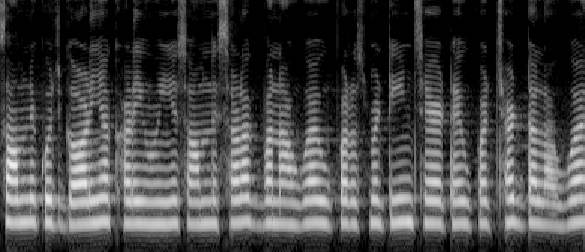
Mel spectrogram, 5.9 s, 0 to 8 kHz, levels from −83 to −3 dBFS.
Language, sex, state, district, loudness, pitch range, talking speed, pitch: Hindi, female, Bihar, Vaishali, -19 LUFS, 230-245 Hz, 215 wpm, 240 Hz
